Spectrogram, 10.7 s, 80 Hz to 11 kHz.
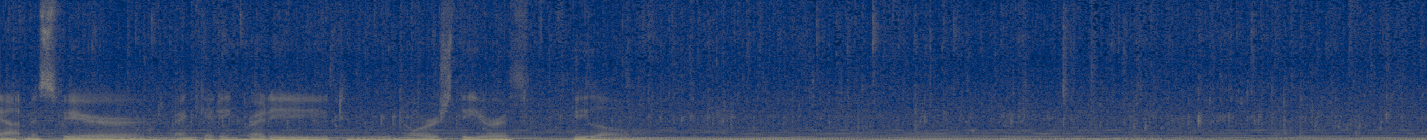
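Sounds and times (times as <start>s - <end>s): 
speech: 0.0s - 5.0s
low humming drone: 0.0s - 10.6s
rain falling: 0.0s - 10.6s.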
